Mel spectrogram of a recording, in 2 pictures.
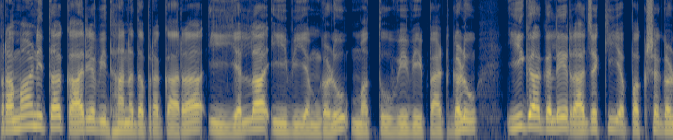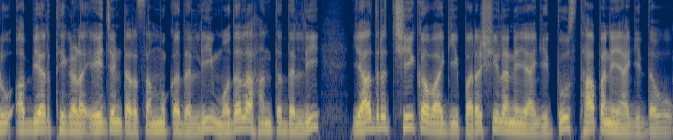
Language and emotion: Kannada, neutral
